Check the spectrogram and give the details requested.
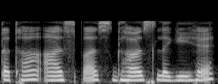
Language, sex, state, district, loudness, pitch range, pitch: Hindi, female, Delhi, New Delhi, -15 LUFS, 195-200 Hz, 195 Hz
